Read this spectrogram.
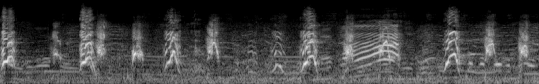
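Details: Pomeranian meeting a new friend, giving a rapid series of high, sharp yips and barks about every half second, some with rising and falling whining tones mixed in, in a quiet indoor setting.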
